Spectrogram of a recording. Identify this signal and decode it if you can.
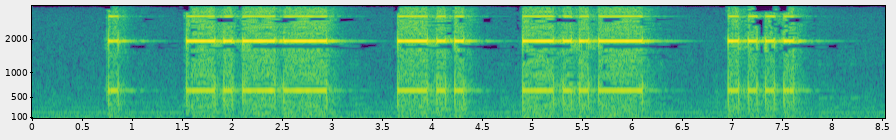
Morse code, heard as a keyed tone, about 13 wpm, spaced as for 8 wpm, 1900 Hz. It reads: EYDXH
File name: ik1weg2 / CORSI CW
